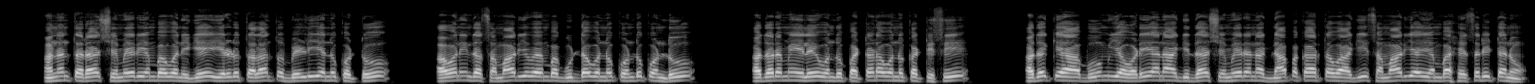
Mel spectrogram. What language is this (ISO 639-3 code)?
kan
